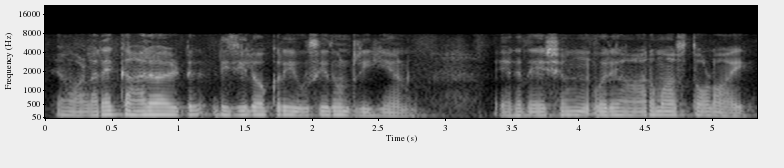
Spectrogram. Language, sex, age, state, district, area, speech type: Malayalam, male, 18-30, Kerala, Kollam, rural, spontaneous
